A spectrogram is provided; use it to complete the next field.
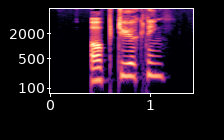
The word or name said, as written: opdyrkning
